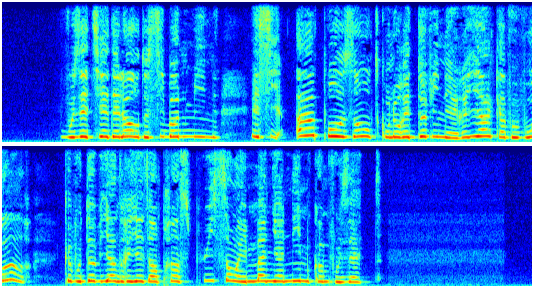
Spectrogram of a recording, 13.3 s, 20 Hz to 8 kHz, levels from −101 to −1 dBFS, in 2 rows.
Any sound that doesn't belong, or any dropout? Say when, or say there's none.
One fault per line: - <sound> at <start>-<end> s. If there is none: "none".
none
